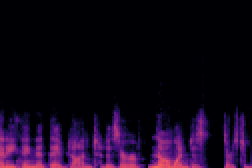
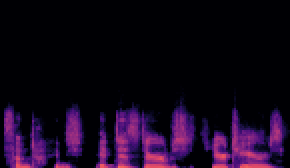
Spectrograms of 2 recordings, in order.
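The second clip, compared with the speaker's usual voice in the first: crying; 8 semitones higher than usual. Real, not acted. Host telling listeners she can't stop it, tearful. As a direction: push through real tears with a small laugh at yourself. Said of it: "As you can see".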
